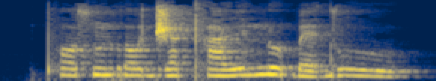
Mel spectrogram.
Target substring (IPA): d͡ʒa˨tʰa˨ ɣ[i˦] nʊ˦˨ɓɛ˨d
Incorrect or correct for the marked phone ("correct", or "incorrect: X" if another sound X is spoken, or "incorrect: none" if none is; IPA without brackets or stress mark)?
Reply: incorrect: ɪ˦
